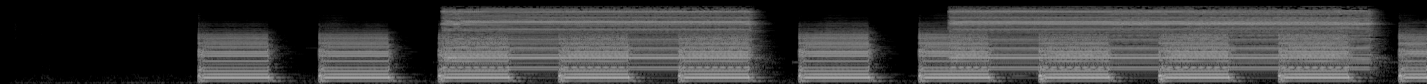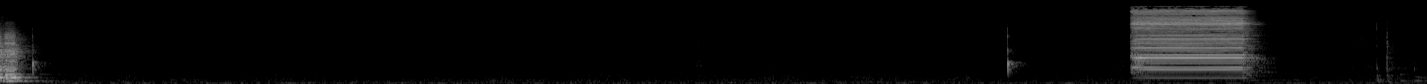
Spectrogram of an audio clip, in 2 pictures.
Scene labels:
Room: kitchen; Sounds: phone ringing, bell ringing

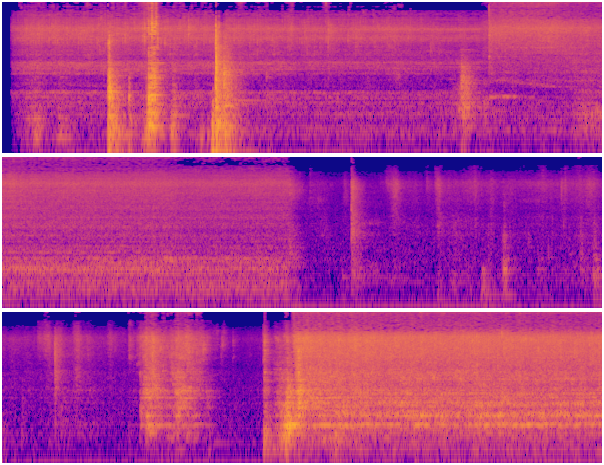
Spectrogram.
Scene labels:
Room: kitchen; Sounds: running water, wardrobe or drawer, cutlery and dishes, footsteps, toilet flushing

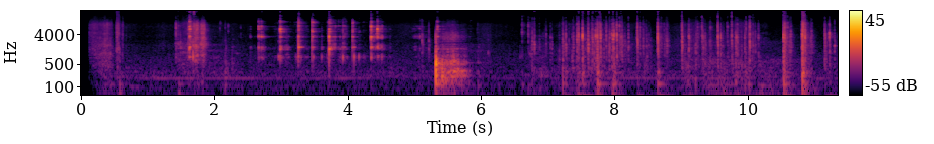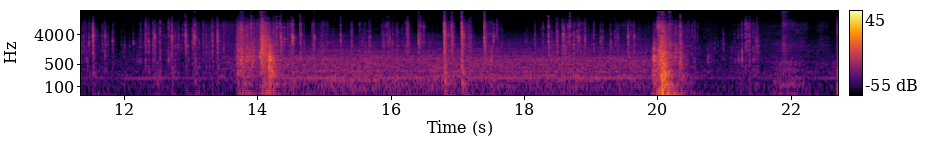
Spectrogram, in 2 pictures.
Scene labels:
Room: office; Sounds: keyboard typing, window (more than once)

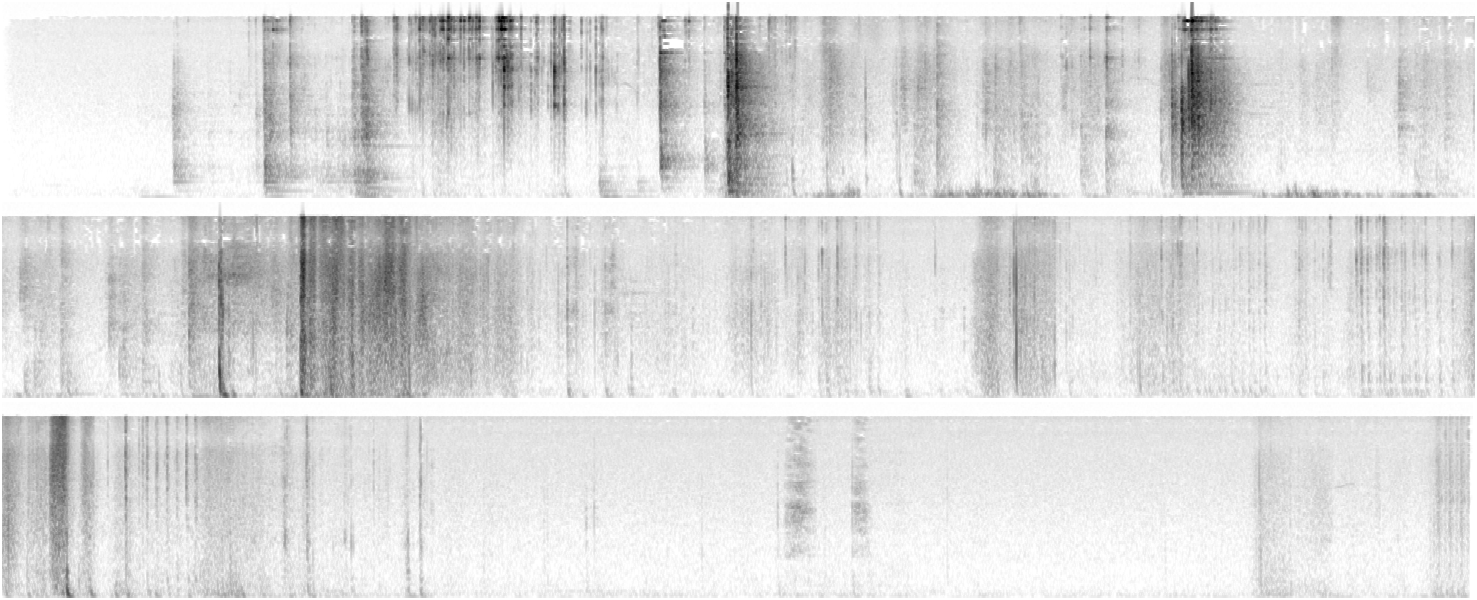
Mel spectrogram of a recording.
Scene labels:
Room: office; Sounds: keys, door, footsteps, keyboard typing

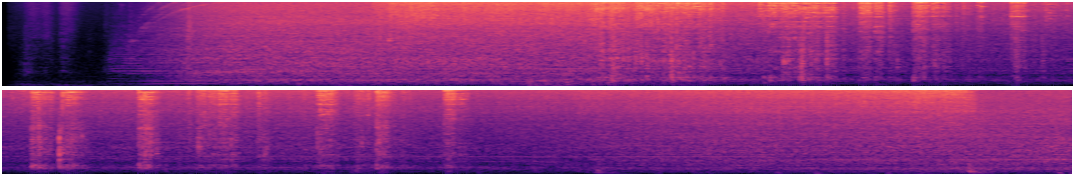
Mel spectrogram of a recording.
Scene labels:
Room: kitchen; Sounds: vacuum cleaner, running water, cutlery and dishes

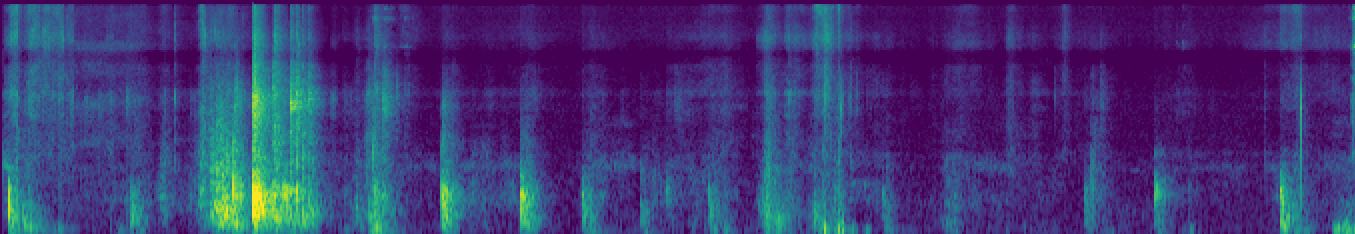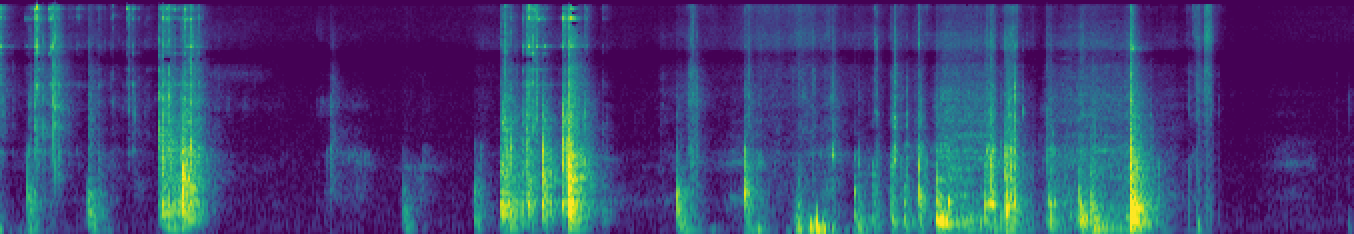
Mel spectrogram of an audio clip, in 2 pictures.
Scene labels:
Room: hallway; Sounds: footsteps, wardrobe or drawer (more than once), keys

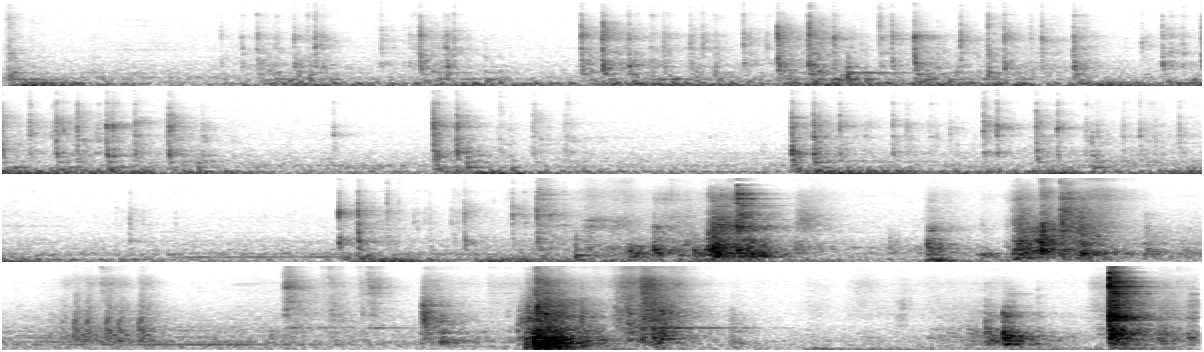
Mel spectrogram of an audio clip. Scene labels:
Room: living room; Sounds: keyboard typing, door (more than once)

